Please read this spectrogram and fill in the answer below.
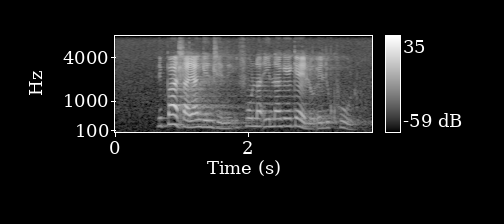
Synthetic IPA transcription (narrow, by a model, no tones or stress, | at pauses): ipʰʼaɬajaŋʱend͡ɮʱiniʔifunaʔinak̬ɛk̬ɛlɔʔelikʰuːlu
